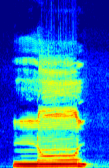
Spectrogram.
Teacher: noun comes out from the edge of the tongue and the part of the roots of the teeth towards the palate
